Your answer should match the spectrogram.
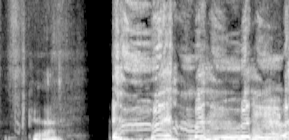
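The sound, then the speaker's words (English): A short, rough throat-clear, a brief pause, then a loud fit of harsh, raspy coughing after taking a hit, going on in strained, voiced bursts until the end. “You don't cough, you don't get off.”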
